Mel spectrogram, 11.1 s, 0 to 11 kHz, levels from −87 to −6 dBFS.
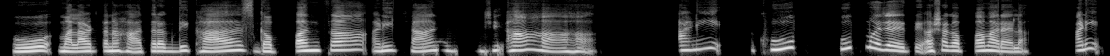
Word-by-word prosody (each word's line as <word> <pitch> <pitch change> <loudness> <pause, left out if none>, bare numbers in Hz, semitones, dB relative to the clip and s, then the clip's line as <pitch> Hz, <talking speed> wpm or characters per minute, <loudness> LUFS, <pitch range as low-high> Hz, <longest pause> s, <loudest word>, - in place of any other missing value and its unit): हो. 195 +4 +4 0.2
मला 185 +1 +4
वाटतं 200 +1 -1
ना 205 - +4
हा, 180 -3 0
तर 200 - +1
अगदी 195 +2 0
खास 205 +6 +2
गप्पांचा 220 +7 +2 0.3
आणि 205 +4 0
छान 210 0 -2 0.5
जी 235 +1 -4
हां, 240 +2 +4 0.2
हां, 180 -3 -1
हां. 180 -3 -3 0.9
आणि 290 +7 -3 0.4
खूप, 310 +8 +2 0.4
खूप 325 +4 0 0.2
मजा 290 -8 +3
येते 190 -4 -2
अशा 245 +4 0
गप्पा 210 +2 0
मारायला. 185 -7 +1 0.5
आणि 290 +7 -1
210 Hz, 130 wpm, -23 LUFS, 185-240 Hz, 0.9 s, हो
